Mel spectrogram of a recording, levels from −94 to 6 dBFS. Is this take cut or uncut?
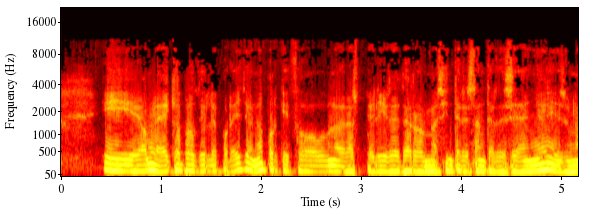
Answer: uncut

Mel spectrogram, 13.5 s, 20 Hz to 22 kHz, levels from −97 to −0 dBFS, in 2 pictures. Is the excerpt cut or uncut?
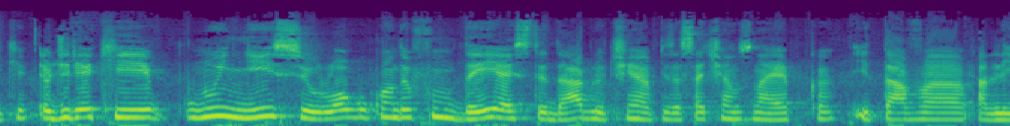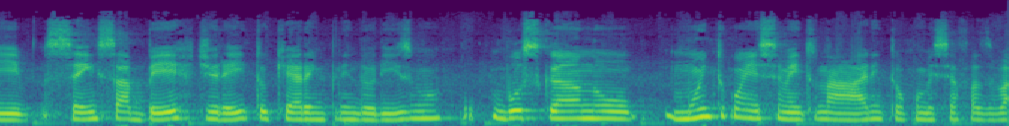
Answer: cut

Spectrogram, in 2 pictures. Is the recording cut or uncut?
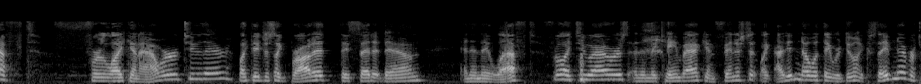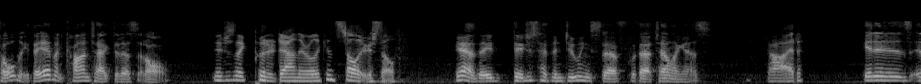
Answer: uncut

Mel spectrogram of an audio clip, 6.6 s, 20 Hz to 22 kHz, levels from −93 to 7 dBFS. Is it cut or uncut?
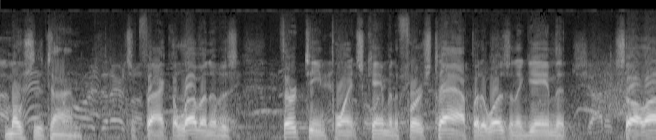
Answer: cut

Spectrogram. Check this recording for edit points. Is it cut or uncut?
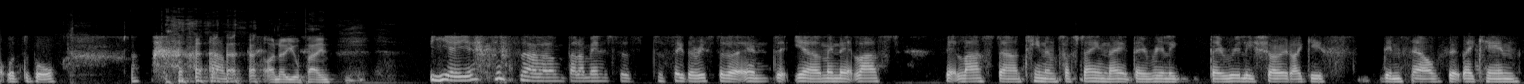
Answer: cut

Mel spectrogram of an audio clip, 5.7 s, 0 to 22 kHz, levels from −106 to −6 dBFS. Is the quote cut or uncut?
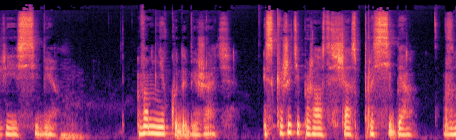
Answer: cut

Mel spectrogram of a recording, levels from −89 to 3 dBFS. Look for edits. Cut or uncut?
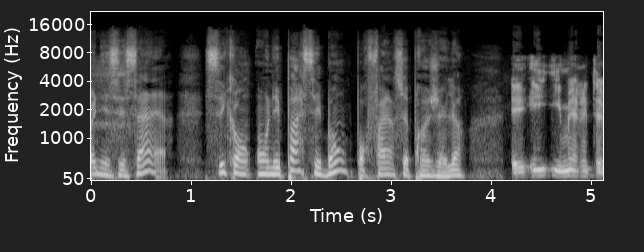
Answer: cut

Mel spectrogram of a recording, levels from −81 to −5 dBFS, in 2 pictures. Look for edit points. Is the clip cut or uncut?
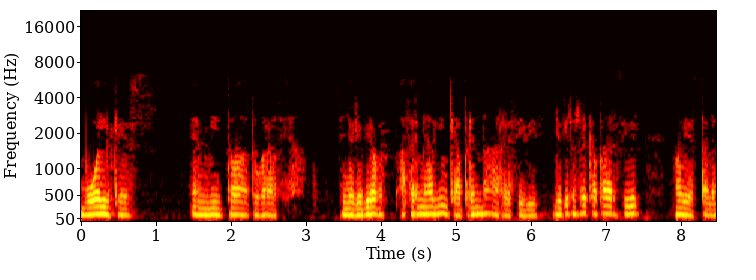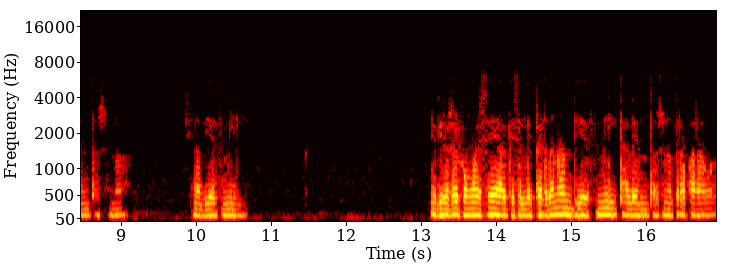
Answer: cut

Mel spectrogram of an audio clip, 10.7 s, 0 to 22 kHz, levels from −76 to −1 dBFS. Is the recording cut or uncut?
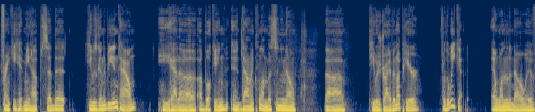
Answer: uncut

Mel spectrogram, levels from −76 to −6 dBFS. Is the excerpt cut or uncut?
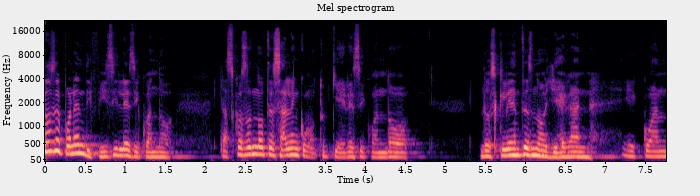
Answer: uncut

